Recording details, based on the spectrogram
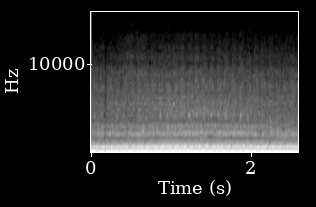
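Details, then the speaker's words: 1965 Ford Fairlane 500 with 289 V8, freshly fitted Holley Street Warrior 600 CFM carburetor with electric choke, heard on a walk-around: deep, steady, slightly lumpy idle rumble, even firing, no knocks or misses; normal healthy idle. "Let's do a quick walk around here real quick so you guys can hear it. That 289 sounds really good."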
